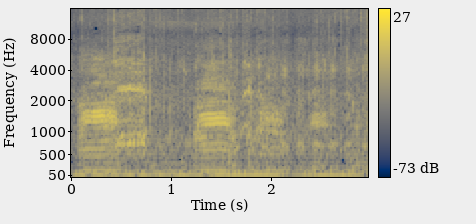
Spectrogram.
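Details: A pair of African geese at a waterbird farm, two loud nasal honks with rich harmonics followed by softer, shorter calls, low hum in the background.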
